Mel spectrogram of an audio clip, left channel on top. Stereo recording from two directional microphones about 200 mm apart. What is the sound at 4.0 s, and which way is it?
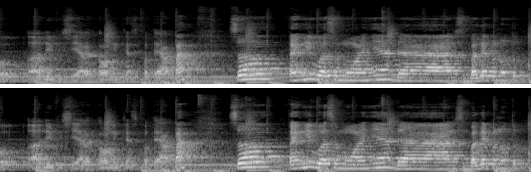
Speech, 30° right (ahead or behind).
